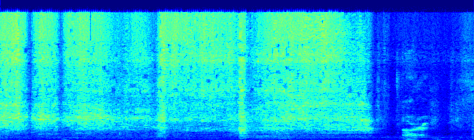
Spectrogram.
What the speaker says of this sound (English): I'll be sanding in between coats anyways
